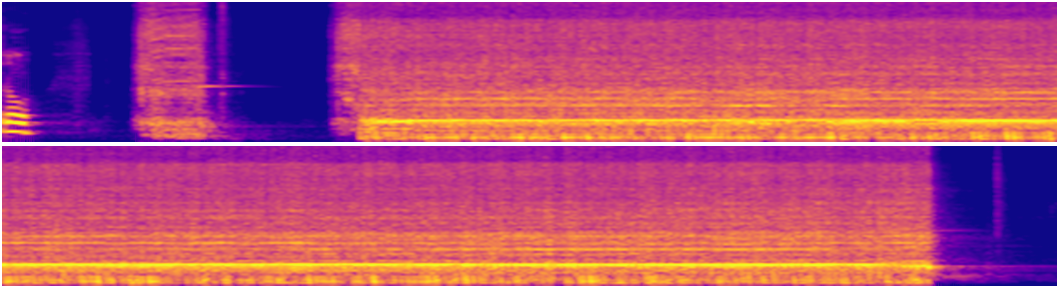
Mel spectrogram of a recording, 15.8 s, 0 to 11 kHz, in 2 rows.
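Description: A Parkside PDSSAP 20 Li A1 cordless impact wrench drives an 8 mm screw, struggling in its first gear: two short bursts, then a loud, steady, close-up hammering whir that runs for about twelve seconds before cutting off.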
